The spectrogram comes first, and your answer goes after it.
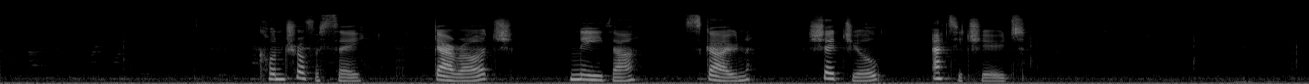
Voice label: southend on sea essex female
